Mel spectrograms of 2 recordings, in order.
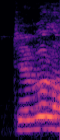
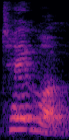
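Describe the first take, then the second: First: ট্রেবল with a short e, "tebel"; mispronounced "table". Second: ট্রেবল with a glide, "tei-bol"; correct "table". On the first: Teacher showing the wrong reading of table, mispronounced "tebel". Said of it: "ট্রেবল হবে না". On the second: Teacher showing the right reading of table, glided "tei-bol". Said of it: "উচ্চারণ হবে". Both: Shown as a demonstration.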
